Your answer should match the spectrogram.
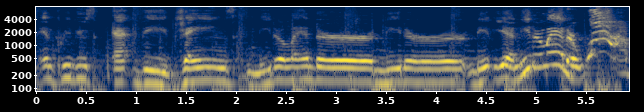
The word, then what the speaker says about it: Nederlander: Devil Wears Prada is in previews at the James Nederlander. Wow, I pronounced it right.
